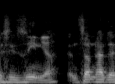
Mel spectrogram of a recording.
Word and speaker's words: Xenia: the mispronouncing things give I see Xenia which is not how it's pronounced I say that all the time it took me like a year to realize it too just sounds better how do you say it I sold some time Xenia and sometimes I say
